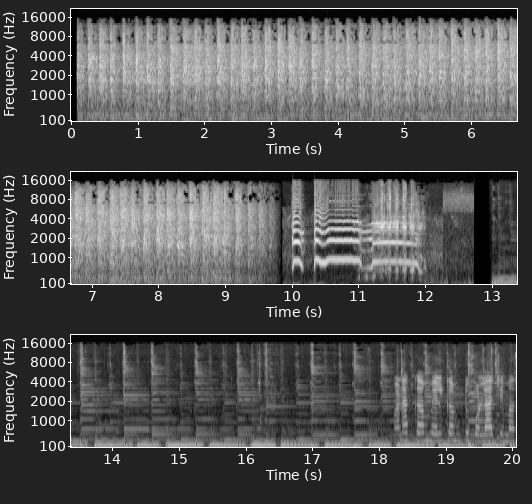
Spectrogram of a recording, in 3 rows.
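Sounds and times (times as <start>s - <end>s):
steam train chugging: 0.1s - 11.4s, 16.6s - 20.0s
rooster crowing: 10.0s - 12.1s.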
